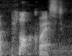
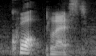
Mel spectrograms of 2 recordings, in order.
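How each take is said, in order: First: Said in the usual way. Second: "Quot plest", opening sounds of "plot quest" swapped; spoonerism. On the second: Shown as a demonstration. Streamer garbles plot quest as "Quot plest", spoonerism. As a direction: say "Quot plest" as a deliberate tongue-slip.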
